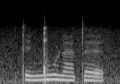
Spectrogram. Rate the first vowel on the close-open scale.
mid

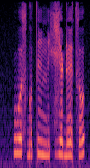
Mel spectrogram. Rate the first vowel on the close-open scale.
close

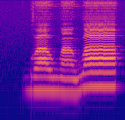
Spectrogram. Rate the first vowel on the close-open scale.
open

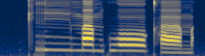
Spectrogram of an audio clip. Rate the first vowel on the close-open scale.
close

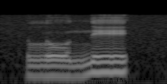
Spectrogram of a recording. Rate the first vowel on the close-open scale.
mid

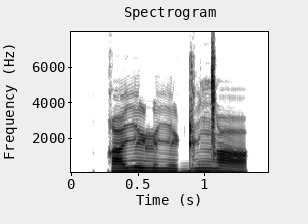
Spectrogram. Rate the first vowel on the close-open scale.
close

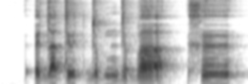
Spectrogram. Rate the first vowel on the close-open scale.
mid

